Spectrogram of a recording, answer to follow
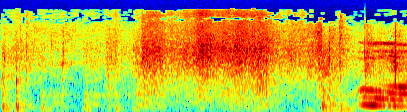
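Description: Packing paper and bubble wrap rustling as they are pulled out of a cardboard box, after a couple of knocks at the start.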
